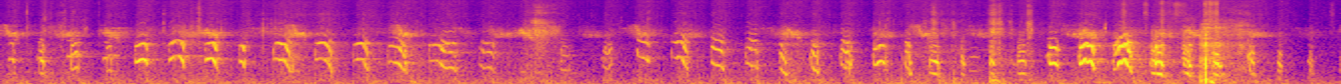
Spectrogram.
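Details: Four-week-old Yorkshire Terrier puppies give a rapid chorus of high, thin whimpers and squeaky yelps.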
